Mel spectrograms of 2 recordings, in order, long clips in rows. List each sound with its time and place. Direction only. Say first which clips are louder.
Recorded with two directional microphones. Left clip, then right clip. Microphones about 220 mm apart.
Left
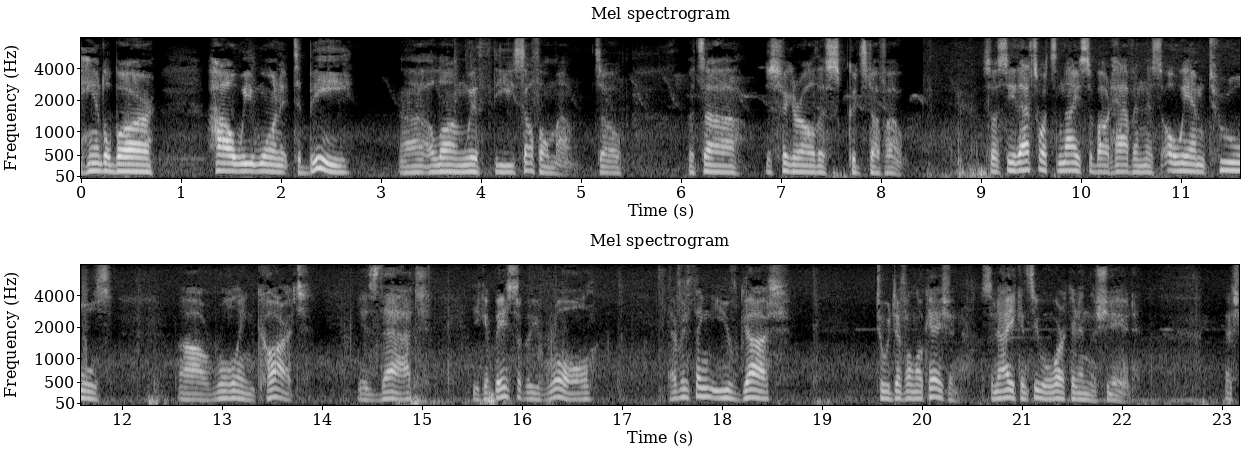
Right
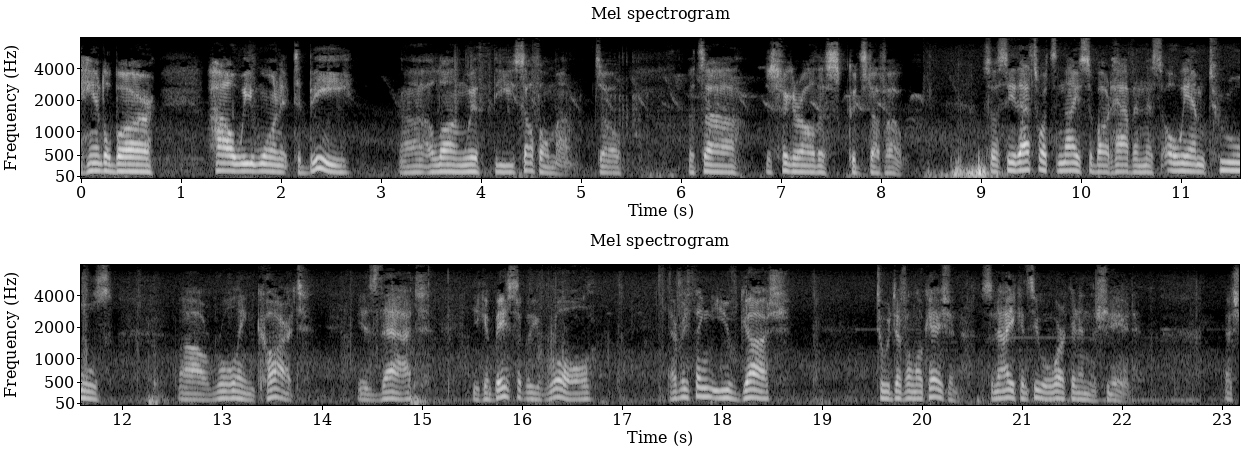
0.0 s speech: left 2 dB; 10° left (ahead or behind)
23.0 s speech: left 2 dB; 5° left (ahead or behind)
